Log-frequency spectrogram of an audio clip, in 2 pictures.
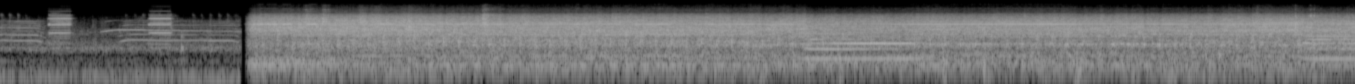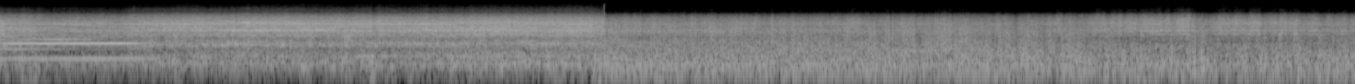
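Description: Express passenger train running at high speed: a loud, steady rush of wheel, rail and wind noise. The train's horn sounds twice, a short blast about eight seconds in and a longer one about five seconds later.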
